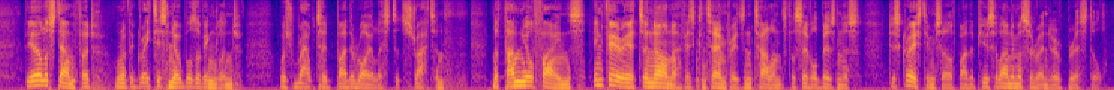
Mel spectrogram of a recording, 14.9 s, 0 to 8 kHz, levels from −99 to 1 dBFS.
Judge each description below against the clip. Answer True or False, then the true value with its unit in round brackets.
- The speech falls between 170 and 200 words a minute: False (155 wpm)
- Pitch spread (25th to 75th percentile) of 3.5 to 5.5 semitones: True (4.7 semitones)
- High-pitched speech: False (115 Hz)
